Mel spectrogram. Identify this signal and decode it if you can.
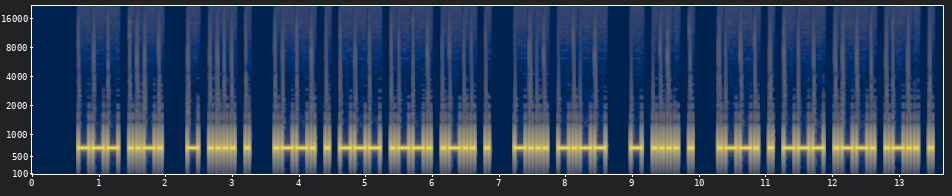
Morse code, heard as a keyed tone, about 22 wpm, 700 Hz. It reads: OF THE PEOPLE BY THE PEOPLE
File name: Sets of 9 Words - 22wpm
